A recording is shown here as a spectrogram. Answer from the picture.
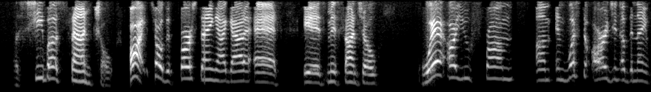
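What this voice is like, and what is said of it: Strong Southern US drawl. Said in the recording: “I have a very, very serious southern drawl, because I'm from down south”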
